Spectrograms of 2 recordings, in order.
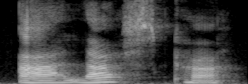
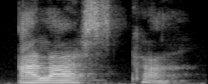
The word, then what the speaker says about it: Alaska: Alabama Alabama Alaska Alaska three times we say a Alaska can you hear the difference with English Alaska Alaska Arona Arona in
